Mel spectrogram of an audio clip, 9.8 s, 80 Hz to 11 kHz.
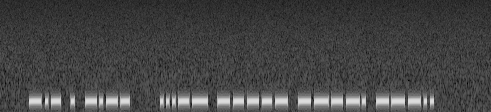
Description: Morse code, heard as a keyed tone, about 18 wpm, 410 Hz. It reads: KEY 3098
